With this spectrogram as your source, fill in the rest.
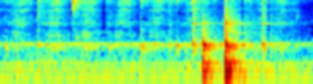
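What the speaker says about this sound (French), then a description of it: "Donc on mélange bien" Savory cannelé batter being mixed in a bowl, with a utensil clinking and scraping against the dish in uneven strokes, close and fairly quiet, two sharper knocks near the end.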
